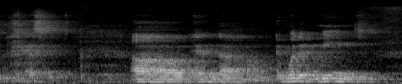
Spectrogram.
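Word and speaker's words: חסד: You got to say it like that too, chesed.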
